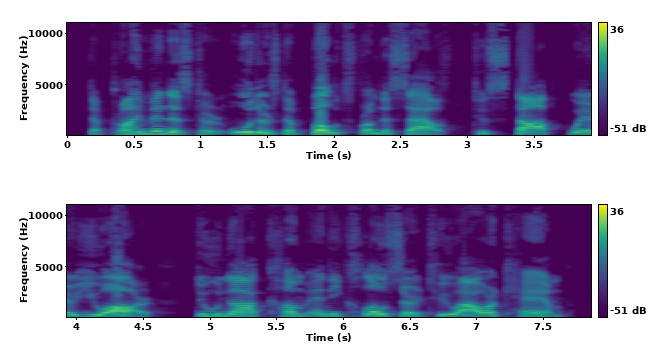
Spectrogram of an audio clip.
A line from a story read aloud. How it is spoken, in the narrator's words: Wen Pin yelled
